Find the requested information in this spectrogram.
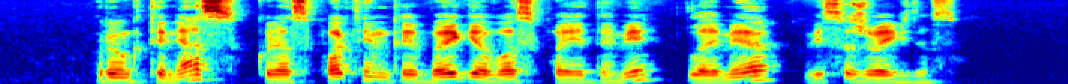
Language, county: Lithuanian, Vilnius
